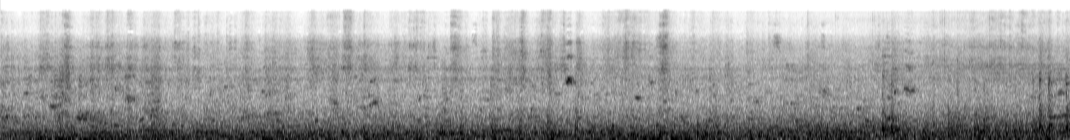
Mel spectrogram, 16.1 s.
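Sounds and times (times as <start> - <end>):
freight train rumbling past: 0.0 - 16.0
wheels clacking over rail joints: 11.6 - 16.0.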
